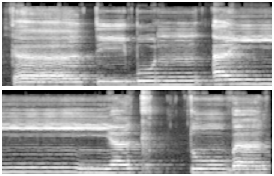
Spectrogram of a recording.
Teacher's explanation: Tempelkan bunyi nun sukun ke huruf ya. Dengungkan selama dua harakat. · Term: idgham bigunah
